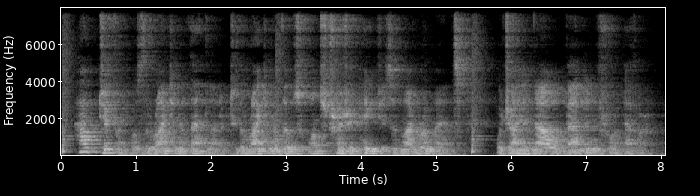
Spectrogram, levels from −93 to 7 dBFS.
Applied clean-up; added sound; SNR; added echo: none; Snare drum; 16 dB; reverberation time 0.9 s.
